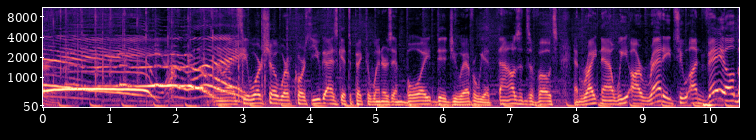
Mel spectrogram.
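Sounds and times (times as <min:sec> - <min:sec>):
audience cheering and whooping: 0:00.0 - 0:03.2
speech: 0:03.2 - 0:10.4.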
